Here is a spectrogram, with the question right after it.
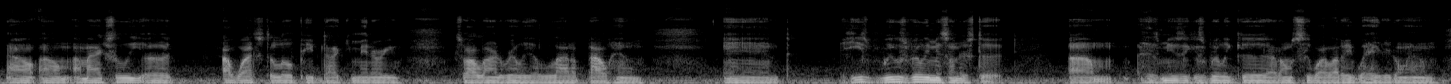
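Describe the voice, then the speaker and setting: A man speaks quietly in a very deep, low pitch at a moderate pace with fairly even intonation. Room echo is audible. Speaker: music reaction youtuber. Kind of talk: casual reaction video. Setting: living room at home. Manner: halting, many fillers.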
